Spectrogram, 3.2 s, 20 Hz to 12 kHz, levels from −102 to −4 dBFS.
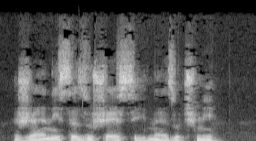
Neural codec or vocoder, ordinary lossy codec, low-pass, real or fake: none; AAC, 32 kbps; 10.8 kHz; real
